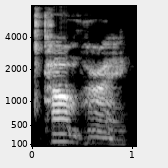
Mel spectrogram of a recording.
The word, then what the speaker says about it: Tampere: That's the pronunciation. Tampere. It's got a roll on it.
